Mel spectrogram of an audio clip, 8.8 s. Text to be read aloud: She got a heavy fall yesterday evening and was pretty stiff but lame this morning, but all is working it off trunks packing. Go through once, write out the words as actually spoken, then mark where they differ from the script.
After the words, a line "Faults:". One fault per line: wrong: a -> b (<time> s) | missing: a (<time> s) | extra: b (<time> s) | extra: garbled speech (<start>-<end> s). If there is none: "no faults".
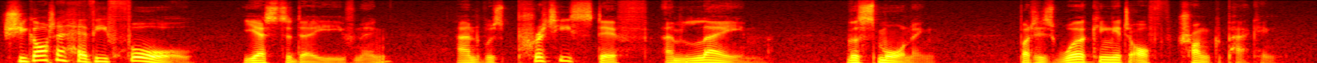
She got a heavy fall yesterday evening and was pretty stiff and lame this morning, but is working it off trunk packing.
Faults:
wrong: but -> and (4.4 s)
missing: all (6.9 s)
wrong: trunks -> trunk (7.8 s)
